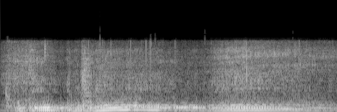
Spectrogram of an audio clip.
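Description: Car driving off after a street accident: a steady, mid-pitched engine rumble that swells twice as it pulls away, with no voices.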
